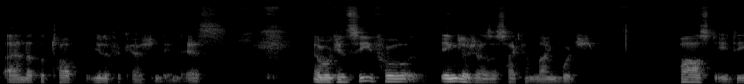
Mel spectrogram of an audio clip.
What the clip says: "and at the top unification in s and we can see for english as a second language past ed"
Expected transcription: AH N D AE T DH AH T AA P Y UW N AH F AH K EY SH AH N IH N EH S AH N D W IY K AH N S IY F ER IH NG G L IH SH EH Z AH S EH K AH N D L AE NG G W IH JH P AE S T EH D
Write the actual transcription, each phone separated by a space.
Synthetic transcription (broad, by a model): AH N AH T DH AH T AA P Y UW N AH F AH K EY SH AH N IH N EH S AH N W IY K AH N S IY F ER IH NG G L IH SH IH Z AH S EH K AH N D L AE NG G W IH JH P AE S T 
